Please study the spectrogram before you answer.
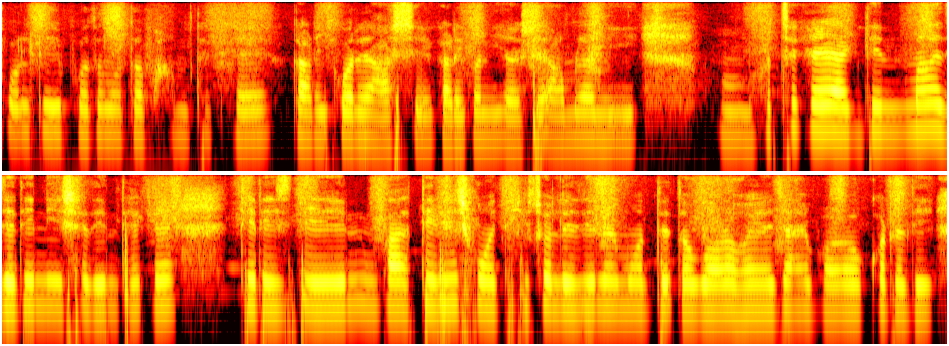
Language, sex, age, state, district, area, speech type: Bengali, female, 30-45, West Bengal, Dakshin Dinajpur, urban, spontaneous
